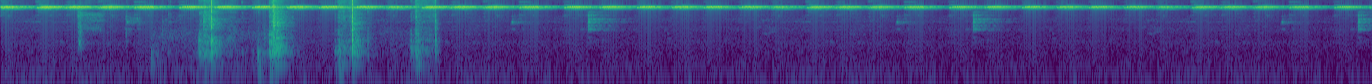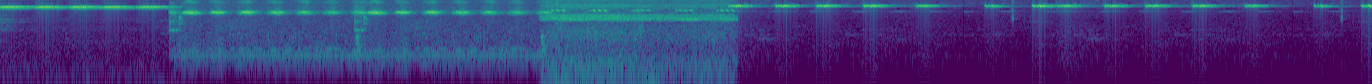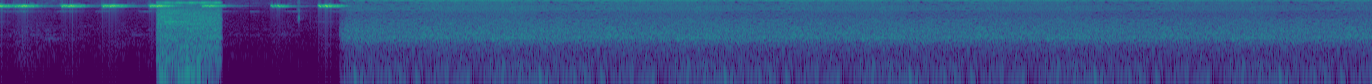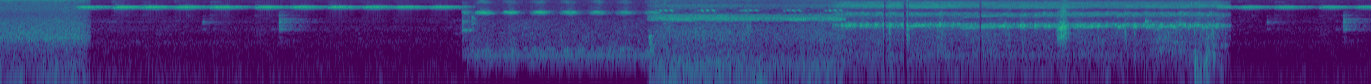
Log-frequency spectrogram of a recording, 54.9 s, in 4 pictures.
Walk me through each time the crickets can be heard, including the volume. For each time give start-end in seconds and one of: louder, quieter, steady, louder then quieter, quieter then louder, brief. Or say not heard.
0.0-54.8 quieter.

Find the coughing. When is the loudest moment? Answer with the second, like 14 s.
29 s.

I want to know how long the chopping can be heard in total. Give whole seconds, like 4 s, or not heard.
3 s.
